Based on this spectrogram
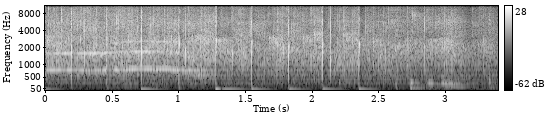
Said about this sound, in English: I just want to give a round of applause for our organizers, Youth Rise Together. Let's give it up for them.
